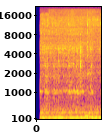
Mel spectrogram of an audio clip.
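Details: Frigidaire deep freezer: steady low compressor hum with a faint fast mechanical patter riding on it, an extra noise beyond the normal compressor run; cause unknown, abnormal running noise.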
